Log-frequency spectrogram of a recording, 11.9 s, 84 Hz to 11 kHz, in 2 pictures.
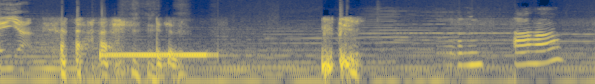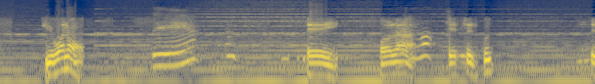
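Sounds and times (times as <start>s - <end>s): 
speech: 0.0s - 2.2s, 4.6s - 5.8s, 6.4s - 11.0s
laughter: 0.5s - 2.0s
telephone ringing on an outgoing call: 1.0s - 2.2s.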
